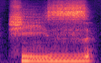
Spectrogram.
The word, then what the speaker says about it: she's: She's, again, long e and a z sound.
